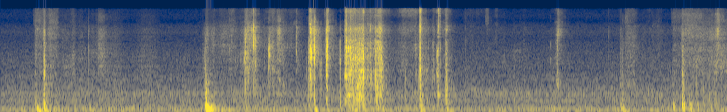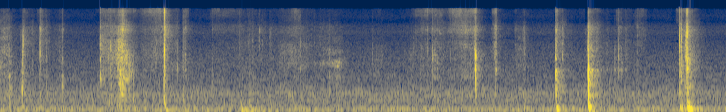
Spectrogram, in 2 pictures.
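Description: Hands handling trading card packs and cards: foil card-pack wrappers tearing and crinkling and cards sliding and tapping. The result is scattered light clicks, with a longer rustle about two to three seconds in.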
